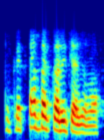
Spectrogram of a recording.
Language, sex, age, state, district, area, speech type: Urdu, female, 30-45, Bihar, Khagaria, rural, conversation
